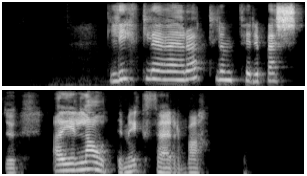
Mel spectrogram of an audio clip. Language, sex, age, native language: Icelandic, female, 60-69, Icelandic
